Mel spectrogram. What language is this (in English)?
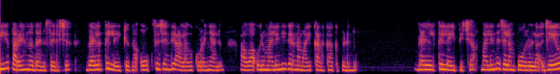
Malayalam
